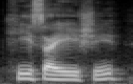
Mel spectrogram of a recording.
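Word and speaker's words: 久石: The composer Joe Hisaishi, it's a little bit, Japanese pronunciation, Hisaishi.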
